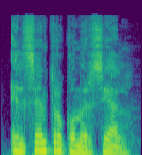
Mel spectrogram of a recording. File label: "el Centro Comercial", spanish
